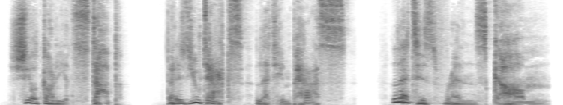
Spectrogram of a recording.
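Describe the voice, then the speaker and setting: Using a put-on character voice, a man speaks at medium pitch. The pace is very slow. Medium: actual play. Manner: imperious, commanding.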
